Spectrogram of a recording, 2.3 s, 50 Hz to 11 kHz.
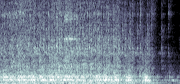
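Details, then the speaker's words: Coleman 196cc mini bike, a customer return with a locked-up motor, starting for the first time after about two hours of repair work. The small single-cylinder engine catches and buzzes at a fast, even rate before cutting out; it runs. "Are you freaking kidding me? It runs. Oh my goodness. Yep, I can't believe this thing runs."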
